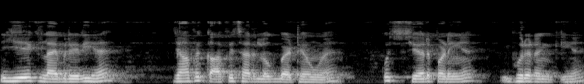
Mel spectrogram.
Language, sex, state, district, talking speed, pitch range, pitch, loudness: Hindi, male, Chhattisgarh, Balrampur, 205 wpm, 125-150 Hz, 135 Hz, -15 LUFS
